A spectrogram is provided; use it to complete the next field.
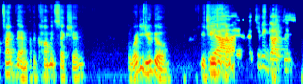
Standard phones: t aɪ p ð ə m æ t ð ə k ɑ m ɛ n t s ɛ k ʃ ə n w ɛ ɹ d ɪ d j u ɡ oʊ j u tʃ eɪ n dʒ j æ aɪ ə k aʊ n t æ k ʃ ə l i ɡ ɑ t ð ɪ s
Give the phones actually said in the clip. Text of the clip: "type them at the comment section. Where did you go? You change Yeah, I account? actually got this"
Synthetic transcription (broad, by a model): t aɪ p ð ə m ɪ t ð ə k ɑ m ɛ n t s ɛ k ʃ ə n w ɛ ɹ d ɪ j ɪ ɡ oʊ j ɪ tʃ eɪ dʒ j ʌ aɪ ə ɪ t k ə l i ɡ ɑ t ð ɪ s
